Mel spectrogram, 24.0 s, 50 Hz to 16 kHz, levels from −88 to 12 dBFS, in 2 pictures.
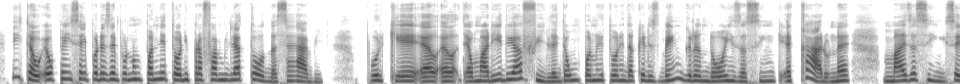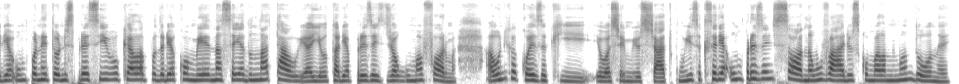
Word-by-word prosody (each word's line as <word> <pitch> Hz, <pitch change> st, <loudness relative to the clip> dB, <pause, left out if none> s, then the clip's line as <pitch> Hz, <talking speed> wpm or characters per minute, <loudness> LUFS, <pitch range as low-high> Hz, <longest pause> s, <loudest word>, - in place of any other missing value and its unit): Então 280 Hz, -12 st, +3 dB
eu 260 Hz, +1 st, +4 dB
pensei, 285 Hz, -1 st, -3 dB
por 270 Hz, +3 st, 0 dB
exemplo, 265 Hz, -1 st, 0 dB
num 265 Hz, +1 st, 0 dB
panetone 255 Hz, -1 st, +1 dB
para 250 Hz, +2 st, 0 dB
a -, -, -6 dB
família 245 Hz, +1 st, +1 dB
toda, 215 Hz, -11 st, -1 dB
sabe? 175 Hz, -4 st, -1 dB, 0.5 s
Porque 205 Hz, -2 st, 0 dB
ela 190 Hz, 0 st, +5 dB
ela 190 Hz, 0 st, +3 dB
é 190 Hz, -, +2 dB
o 190 Hz, -, -2 dB
marido 210 Hz, +4 st, +1 dB
e 270 Hz, -, +3 dB
a 285 Hz, -, +4 dB
filha. 200 Hz, -, -2 dB
Então, 205 Hz, +5 st, -1 dB
um 230 Hz, +1 st, -2 dB
panetone 225 Hz, -1 st, -1 dB
daqueles 210 Hz, -2 st, -2 dB
bem 230 Hz, +10 st, -1 dB
grandões, 205 Hz, -3 st, 0 dB
assim, 190 Hz, +2 st, -4 dB
que -, -, -12 dB
é 200 Hz, -, +2 dB
caro, 245 Hz, -, +4 dB
né, 210 Hz, +4 st, +2 dB, 0.4 s
Mas, 200 Hz, +4 st, +2 dB
assim, 220 Hz, -7 st, -3 dB
seria 225 Hz, +3 st, +1 dB
um 235 Hz, 0 st, -4 dB
panetone 245 Hz, -1 st, +1 dB
expressivo 260 Hz, +2 st, -2 dB
que 270 Hz, -, -8 dB
ela 255 Hz, 0 st, +3 dB
poderia 245 Hz, +1 st, -2 dB
comer 235 Hz, -3 st, 0 dB
na 245 Hz, +1 st, +2 dB
ceia 245 Hz, +1 st, -2 dB
do 235 Hz, -, -3 dB
Natal. 240 Hz, -3 st, +1 dB
E 190 Hz, -, -4 dB
aí 190 Hz, +1 st, +1 dB
eu 195 Hz, -, -2 dB
estaria 210 Hz, 0 st, 0 dB
presente 220 Hz, 0 st, -2 dB
de 210 Hz, -, -4 dB
alguma 215 Hz, +2 st, -1 dB
forma. 205 Hz, -9 st, -1 dB, 0.4 s
A 200 Hz, -, +2 dB
única 290 Hz, +5 st, 0 dB
coisa 230 Hz, -3 st, +1 dB
que 185 Hz, -4 st, -9 dB
eu 190 Hz, -1 st, 0 dB
achei 185 Hz, 0 st, -2 dB
meio 185 Hz, 0 st, -5 dB
chato 175 Hz, -1 st, 0 dB
com 200 Hz, -, -5 dB
isso, 235 Hz, +3 st, -3 dB
é -, -, -16 dB
que -, -, -10 dB
seria 270 Hz, -1 st, +3 dB
um 265 Hz, +1 st, -2 dB
presente 290 Hz, 0 st, -1 dB
só, 260 Hz, -6 st, +3 dB
não 220 Hz, +2 st, +1 dB
vários, 225 Hz, -3 st, +2 dB
como 225 Hz, -2 st, -2 dB
ela 220 Hz, 0 st, +3 dB
me 215 Hz, 0 st, -1 dB
mandou, 240 Hz, -4 st, -1 dB
né. 175 Hz, -2 st, -5 dB
225 Hz, 195 wpm, -23 LUFS, 200-255 Hz, 0.5 s, ela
